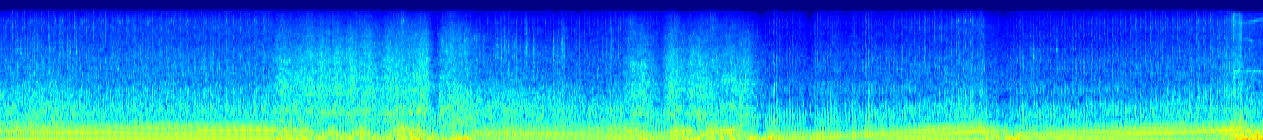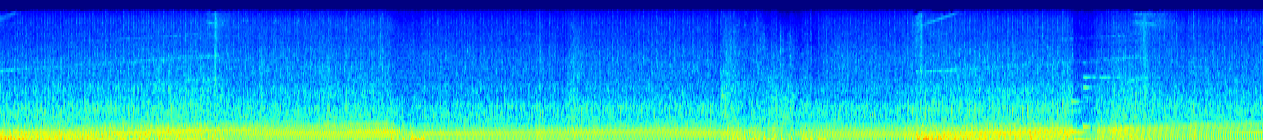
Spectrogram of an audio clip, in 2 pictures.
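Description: A motorcycle engine roars steadily, its pitch climbing and dropping as it changes gear.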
